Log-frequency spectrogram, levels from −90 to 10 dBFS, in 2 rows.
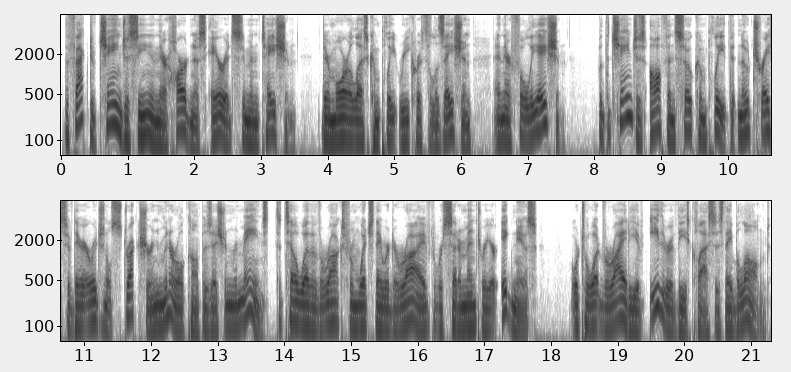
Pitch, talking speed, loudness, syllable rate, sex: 105 Hz, 175 wpm, -17 LUFS, 5.8 syllables/s, male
